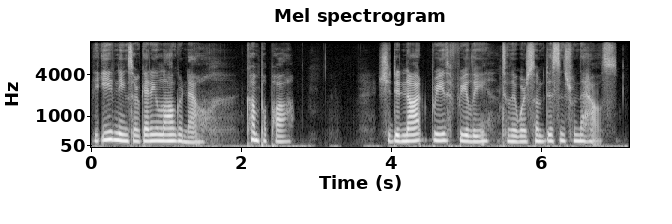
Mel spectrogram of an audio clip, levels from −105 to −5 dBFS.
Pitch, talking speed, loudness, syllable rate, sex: 195 Hz, 175 wpm, -17 LUFS, 6.2 syllables/s, female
